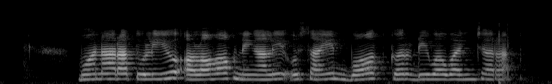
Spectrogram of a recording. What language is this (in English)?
Sundanese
